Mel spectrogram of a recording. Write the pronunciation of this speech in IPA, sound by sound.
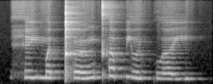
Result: h e˧ j m ɐ˨ t̚ kʰ œː˨˥ ŋ t̪ʰ ɐ˥ p̚ j ɵ˨ ɥ kʷ ɐ˨ j

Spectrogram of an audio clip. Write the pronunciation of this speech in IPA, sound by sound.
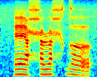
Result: ɛ ħ ə˞ ħ ɡ ʌ

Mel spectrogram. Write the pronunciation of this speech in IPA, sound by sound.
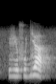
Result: vʲ ɑ sʷ ɯ dʲ a

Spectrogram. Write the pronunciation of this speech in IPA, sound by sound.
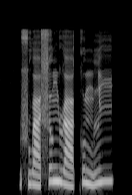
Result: ʂ w ä˨˩ s ɤ˥ ŋ ɻ ä˨˩ k ʊ˥˩ ŋ l i˥

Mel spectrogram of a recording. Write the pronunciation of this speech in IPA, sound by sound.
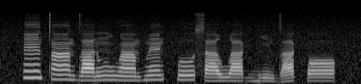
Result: ɛ̃˦ t ã˧ d a˧ ɾ ũ˧ w ã˧ b ɛ̃˦ k͡p o˦ s a˧ w a˧ ɡ͡b ĩ˨ d a˨˦ k͡p ɔ˦

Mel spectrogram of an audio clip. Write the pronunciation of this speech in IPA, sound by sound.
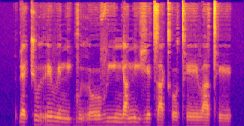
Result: ɗ ɛ˨ t͡ʃ u˦ r ɪ˦ β ɪ˦ n i˨ ɡ u˨ r oː˨˦ v iː˦ ɲ a˦ n i˦˨ ɣ ɪ˦ t͡s a˨ kʰ o˨ tʰ eː˨ β a˨ tʰ ɪ˨

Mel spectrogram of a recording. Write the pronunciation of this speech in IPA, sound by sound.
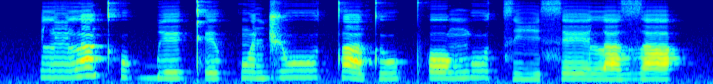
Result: l ĩ˨ l ã˦ kʰ u˨ ɡ͡b eː˨ kʼ e˨ kʷ ã˦ d͡ʒ uː˦ t ã˦˨ t u˨˦ pʰ ɔ˦ ŋ uː˦ t͡s iː˨ s eː˨ l a˨ z a˦

